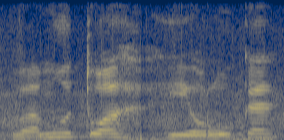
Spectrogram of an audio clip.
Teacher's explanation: را کو پر پڑھنا ہے اور کاف باریک پڑھا جائے گا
